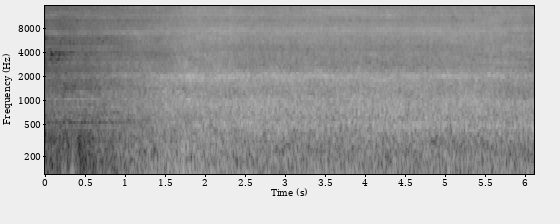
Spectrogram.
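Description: Electric multiple-unit passenger train passing close at speed: a steady rush of wheels on rail and moving air that swells to full loudness about two seconds in and holds there as the carriages go by.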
